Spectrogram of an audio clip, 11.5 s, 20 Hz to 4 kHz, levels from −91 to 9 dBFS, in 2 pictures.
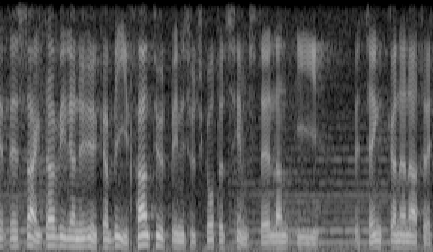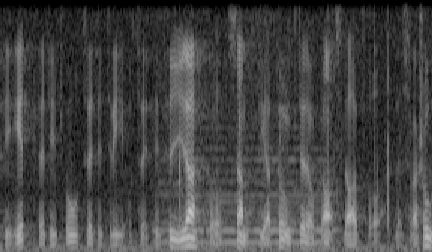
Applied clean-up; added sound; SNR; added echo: none; Bowed string instrument; 18 dB; none.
